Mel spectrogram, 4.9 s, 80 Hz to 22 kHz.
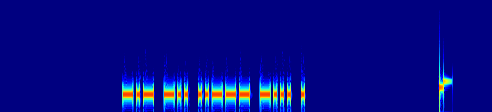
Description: Morse code, heard as a keyed tone, about 34 wpm, 700 Hz. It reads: KD2BE
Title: USA Call Signs - 5 Characters - 3x Character Spacing - 35wpm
